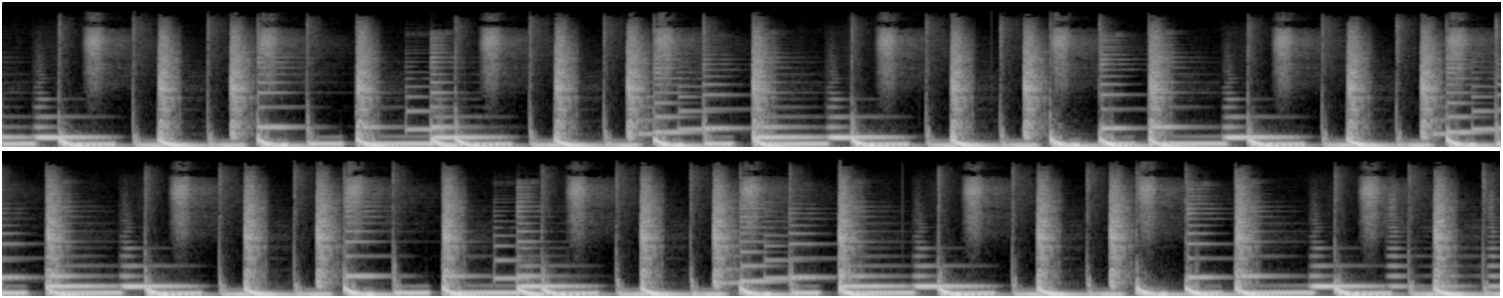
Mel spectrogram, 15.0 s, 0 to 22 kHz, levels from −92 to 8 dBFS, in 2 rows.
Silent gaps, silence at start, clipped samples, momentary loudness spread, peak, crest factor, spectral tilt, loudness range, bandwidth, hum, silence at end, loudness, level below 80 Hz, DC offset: none; 0 s; under 0.1%; 4 LU; -2 dBFS; 14 dB; -5 dB/octave; 0 LU; 14.5 kHz; none; 0 s; -17 LUFS; -20 dBFS; under 0.1%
